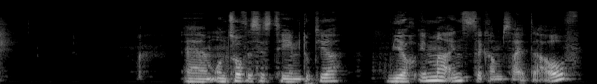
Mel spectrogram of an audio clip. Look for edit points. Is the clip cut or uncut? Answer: cut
